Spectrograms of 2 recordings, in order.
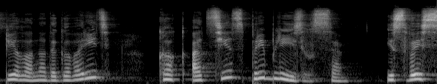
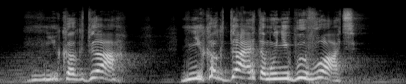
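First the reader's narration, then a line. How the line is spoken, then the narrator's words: Furious father shouting. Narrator (Russian): В ярости кричал отец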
